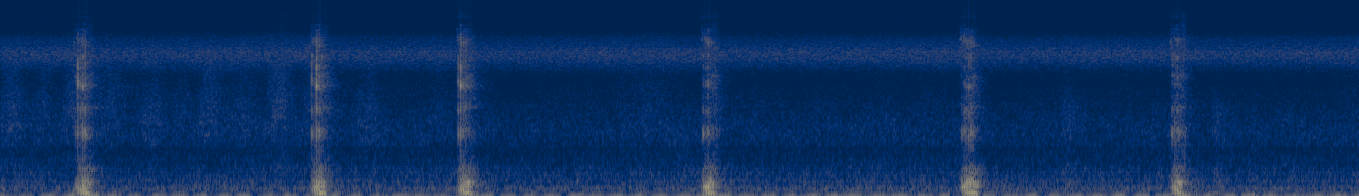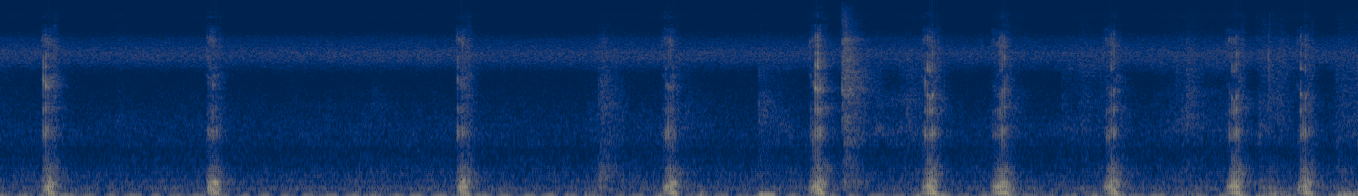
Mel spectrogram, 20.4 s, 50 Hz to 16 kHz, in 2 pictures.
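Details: Pet micro pig Uni, a female born in September 2020, crying out when left without company: a long run of short, sharp grunts, sparse at first, then quickening into rapid clusters near the end, over constant low indoor hum.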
